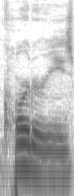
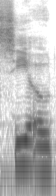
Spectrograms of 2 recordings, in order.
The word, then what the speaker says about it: Coteries: So when I hear people say it, it sounds like they're saying Corderies, but it's Coteries of New York.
